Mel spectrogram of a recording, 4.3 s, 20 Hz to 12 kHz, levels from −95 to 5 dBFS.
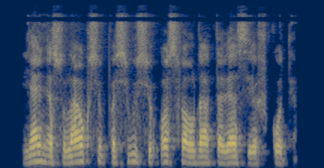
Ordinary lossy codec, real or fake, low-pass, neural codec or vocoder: MP3, 64 kbps; real; 10.8 kHz; none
